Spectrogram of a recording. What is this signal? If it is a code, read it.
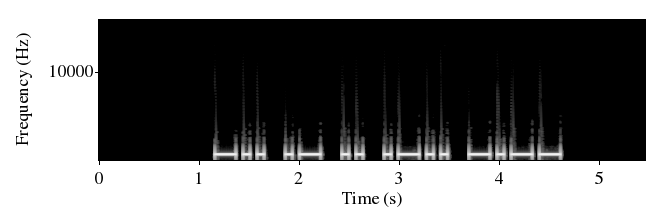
Morse code, heard as a keyed tone, about 17 wpm, 700 Hz. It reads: DAILY
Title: Top 1001-1250 Words 17wpm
